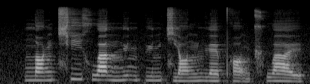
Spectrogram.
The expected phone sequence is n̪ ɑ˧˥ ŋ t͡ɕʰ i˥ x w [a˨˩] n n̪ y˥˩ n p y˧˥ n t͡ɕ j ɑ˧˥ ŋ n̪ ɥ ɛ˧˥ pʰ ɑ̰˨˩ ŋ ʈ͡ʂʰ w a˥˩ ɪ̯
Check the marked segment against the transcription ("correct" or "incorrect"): incorrect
